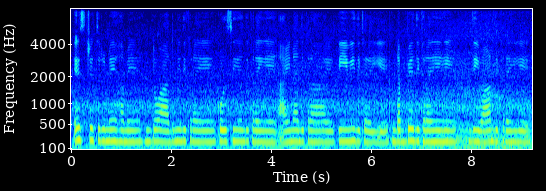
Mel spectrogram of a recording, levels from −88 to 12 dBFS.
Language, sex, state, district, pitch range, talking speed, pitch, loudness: Hindi, female, Maharashtra, Aurangabad, 185-195 Hz, 190 wpm, 190 Hz, -35 LUFS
